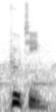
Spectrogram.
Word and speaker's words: poutine: You don't emphasize the ooh, you say it as fast as poutine. So you say it like you're saying Putin.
